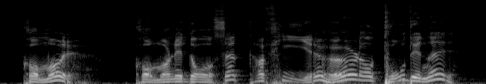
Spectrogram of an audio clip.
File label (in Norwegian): kammar, Numedalsmål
